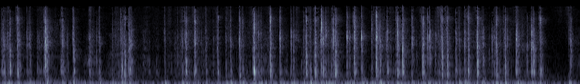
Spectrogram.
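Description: Fingertips of both hands type rapidly on a full-size bamboo wood keyboard with wooden keycaps resting on a table. Dozens of short, dry, bright key taps run in quick, uneven bursts, with a brief lull near the middle and just before the end. Each tap stops almost at once, with a soft low thump beneath the clicky top.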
